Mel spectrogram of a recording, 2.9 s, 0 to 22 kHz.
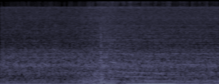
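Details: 67-plate Nissan Qashqai bought cheap, reported as idling unevenly with ancillary component noise; slight whine at ignition on. Revs climb and fall smoothly with no stumble or misfire, so it doesn't rev unevenly.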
